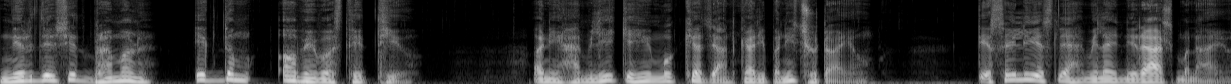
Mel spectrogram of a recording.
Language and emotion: Nepali, sad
